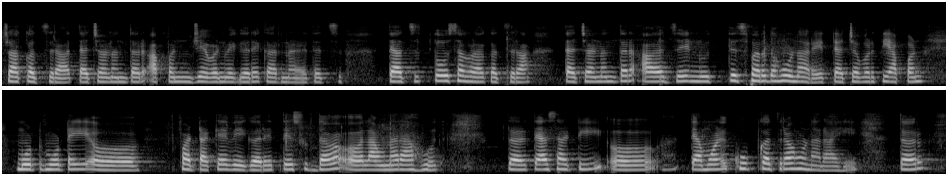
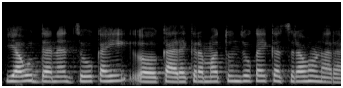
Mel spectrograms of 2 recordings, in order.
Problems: background sounds at intervals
